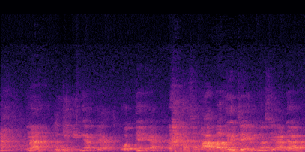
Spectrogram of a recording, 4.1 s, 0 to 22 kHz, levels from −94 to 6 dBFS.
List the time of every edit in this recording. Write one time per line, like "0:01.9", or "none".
0:00.9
